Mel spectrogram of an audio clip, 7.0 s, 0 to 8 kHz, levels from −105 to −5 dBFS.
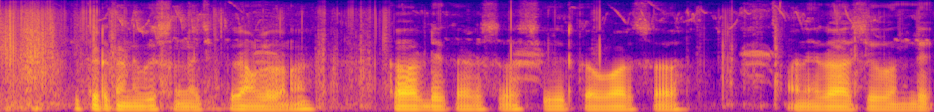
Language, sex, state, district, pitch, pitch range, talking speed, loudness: Telugu, male, Andhra Pradesh, Sri Satya Sai, 85 Hz, 80-90 Hz, 85 wpm, -22 LUFS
